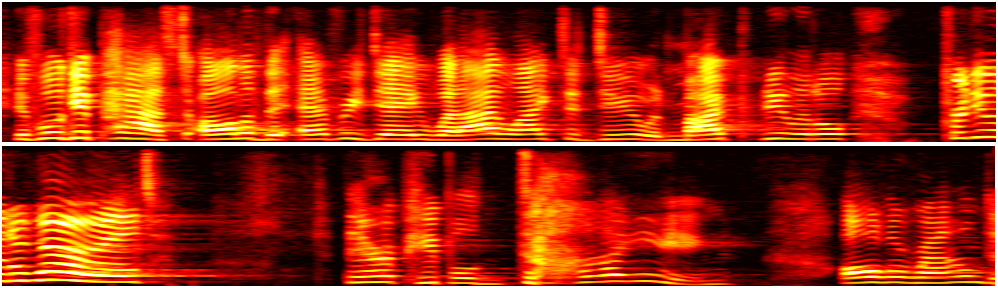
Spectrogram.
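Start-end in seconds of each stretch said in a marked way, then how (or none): 3.6-5.7 mocking. Mocking comfortable life.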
